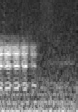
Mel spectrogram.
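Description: A single short sheep bleat from the video game Minecraft, a brief faint wavering call lasting under half a second, then quiet.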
